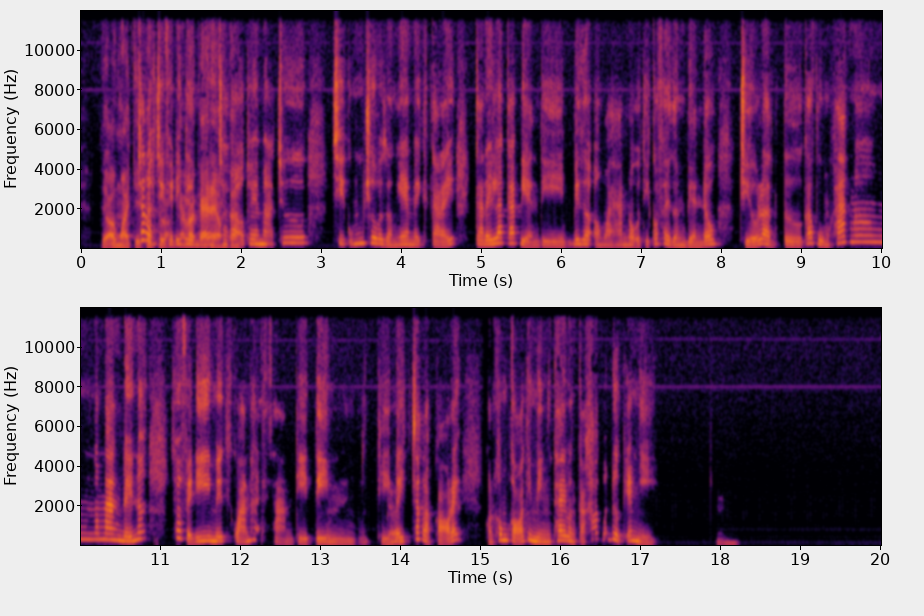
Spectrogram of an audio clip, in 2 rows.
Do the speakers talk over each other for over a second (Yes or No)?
Yes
